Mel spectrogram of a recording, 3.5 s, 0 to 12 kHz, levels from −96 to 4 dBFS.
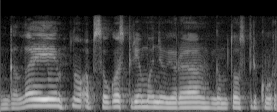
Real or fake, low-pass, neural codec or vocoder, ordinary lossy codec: real; 7.2 kHz; none; AAC, 64 kbps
